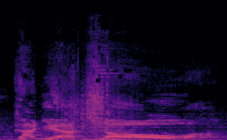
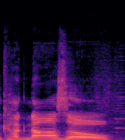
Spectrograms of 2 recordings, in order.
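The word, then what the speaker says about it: Cagnazzo: Wait, that's how it's been pronounced all this time? Ever since Final Fantasy IV, I've been calling him Cognazo. You mean I've been getting it wrong for these almost 30 years?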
